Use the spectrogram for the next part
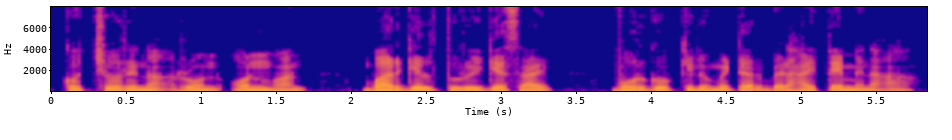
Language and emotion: Santali, neutral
